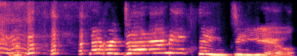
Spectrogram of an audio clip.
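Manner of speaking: high loud laughing wail of protest; mock wail. Real, not acted. Medium protesting the elf's suspicion, high laughing wail. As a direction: cry out high in laughing indignation. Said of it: "I'm like the nicest new medium".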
